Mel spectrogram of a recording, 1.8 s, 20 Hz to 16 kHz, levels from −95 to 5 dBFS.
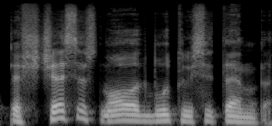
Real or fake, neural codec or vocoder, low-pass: fake; codec, 32 kHz, 1.9 kbps, SNAC; 14.4 kHz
